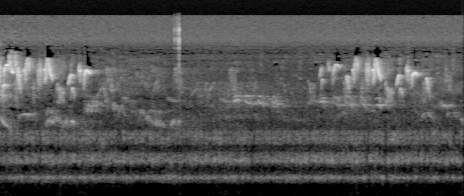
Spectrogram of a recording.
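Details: Two male dunnocks giving territorial song: a fast, high jumbled warble near the start and another around five seconds, with a quieter gap between, over steady low humming bands of background noise.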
